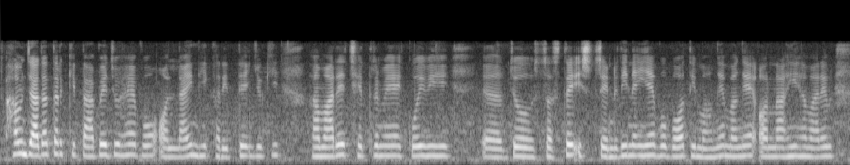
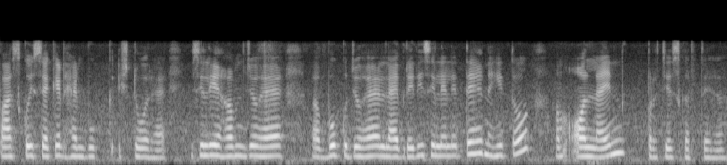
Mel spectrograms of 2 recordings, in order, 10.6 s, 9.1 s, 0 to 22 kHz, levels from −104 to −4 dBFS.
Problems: constant background noise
